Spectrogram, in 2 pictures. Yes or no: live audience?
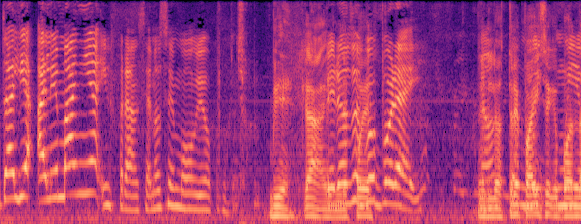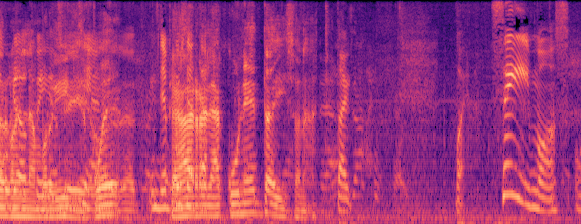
no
